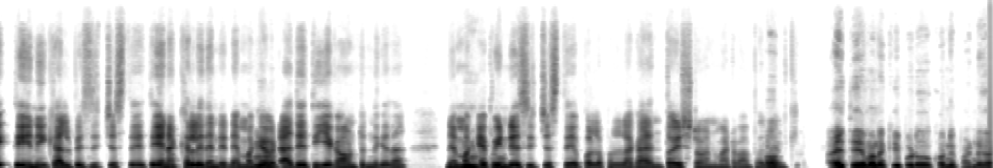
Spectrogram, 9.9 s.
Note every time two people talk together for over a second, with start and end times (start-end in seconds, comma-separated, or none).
none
